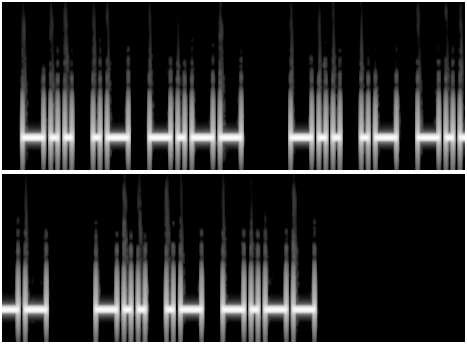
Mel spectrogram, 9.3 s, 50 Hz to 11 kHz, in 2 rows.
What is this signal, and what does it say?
Morse code, heard as a keyed tone, about 17 wpm, 700 Hz. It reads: DAY DAY DAY
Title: Top 200 Words Repeated 17wpm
